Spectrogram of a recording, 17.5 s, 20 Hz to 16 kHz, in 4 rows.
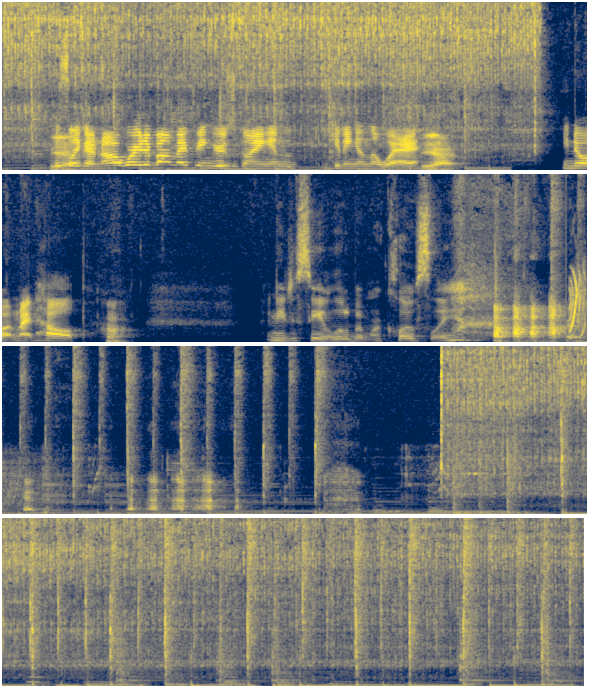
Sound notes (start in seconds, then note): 7.8 laughing; 12.0 device clicking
